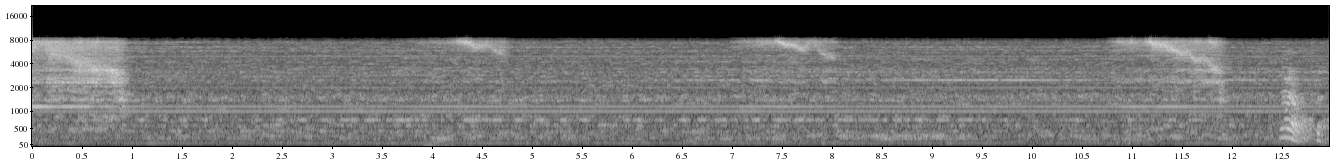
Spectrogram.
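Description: A lathe takes small in-and-out cuts on a bushing. A quiet, steady motor hum runs throughout, broken by four brief, sharp, high cutting squeals spaced a few seconds apart.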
